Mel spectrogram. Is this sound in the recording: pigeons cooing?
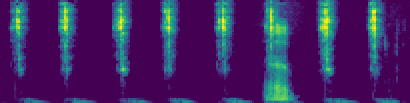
no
